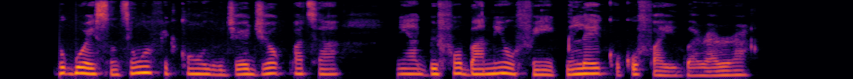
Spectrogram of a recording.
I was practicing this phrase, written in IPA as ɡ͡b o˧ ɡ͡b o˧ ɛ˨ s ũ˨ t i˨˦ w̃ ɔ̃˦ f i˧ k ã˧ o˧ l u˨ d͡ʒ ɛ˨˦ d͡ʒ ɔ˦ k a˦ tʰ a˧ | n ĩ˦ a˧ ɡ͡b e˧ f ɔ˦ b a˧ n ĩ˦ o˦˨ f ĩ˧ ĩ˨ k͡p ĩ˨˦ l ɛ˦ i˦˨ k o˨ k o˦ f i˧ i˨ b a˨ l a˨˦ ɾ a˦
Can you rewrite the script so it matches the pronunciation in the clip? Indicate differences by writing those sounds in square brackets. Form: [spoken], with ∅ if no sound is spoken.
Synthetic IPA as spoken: ɡ͡b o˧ ɡ͡b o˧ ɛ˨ s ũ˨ t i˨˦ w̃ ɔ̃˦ f i˧ k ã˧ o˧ l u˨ d͡ʒ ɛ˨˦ d͡ʒ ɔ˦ [k͡p] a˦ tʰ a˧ | n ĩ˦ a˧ ɡ͡b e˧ f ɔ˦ b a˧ n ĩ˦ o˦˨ f ĩ˧ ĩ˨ k͡p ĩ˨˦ l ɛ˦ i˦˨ k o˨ k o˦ f [a˧] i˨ [ɡ͡b] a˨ [ɾ] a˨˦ ɾ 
